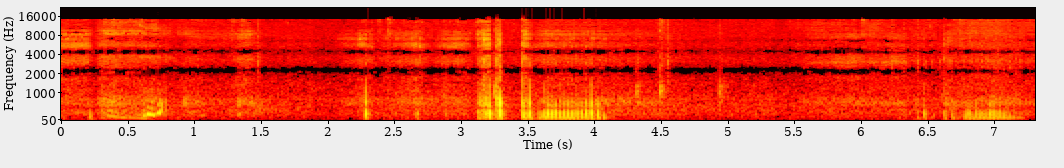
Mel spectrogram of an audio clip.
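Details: Sleeping Beagle, tongue out, eyes open and moving: soft, irregular snuffling snores and nasal breathing, with faint room noise.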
